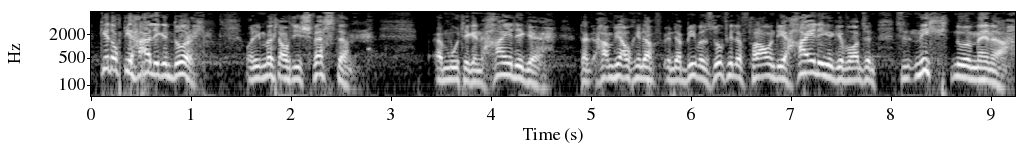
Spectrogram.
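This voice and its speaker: A man's voice: fairly high pitch, pushed and bright. A male preacher giving a sermon to a congregation, speaking emphatically with repetitions, direct address and frequent restarts. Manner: stumbles and restarts. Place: church congregation.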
